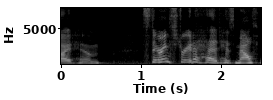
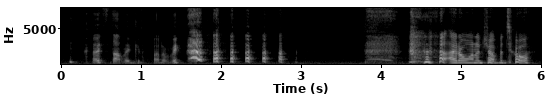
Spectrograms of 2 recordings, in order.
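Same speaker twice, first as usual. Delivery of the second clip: laughing; 3 semitones higher, much faster than usual. Real, not acted. Laughing fast at chat.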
